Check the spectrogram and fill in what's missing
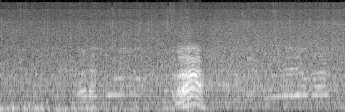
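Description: Heavy rain pouring down at an outdoor shoot, a steady hiss of drops hitting surfaces throughout, with someone briefly speaking over it.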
